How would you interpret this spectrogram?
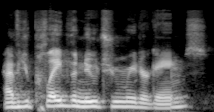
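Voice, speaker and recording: A man's voice: medium pitch, moderate pace. A man co-hosting a casual group discussion, offering opinions and qualifying them as he goes. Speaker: podcast co-host.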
